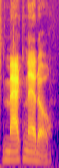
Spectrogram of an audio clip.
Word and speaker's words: Magneto: really should be Magneto it's magnet and an O not double e so it shouldn't be magne see one e so it's magnetto that is but you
